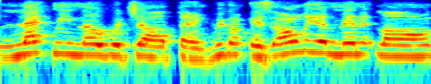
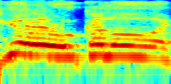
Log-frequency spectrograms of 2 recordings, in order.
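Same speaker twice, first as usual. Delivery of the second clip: loud, deep, rumbling bass voice, laid on; 7 dB louder than usual. Recalling a voice he practiced for two days, the speaker does it: put-on deep voice. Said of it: "I got my voice deep".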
